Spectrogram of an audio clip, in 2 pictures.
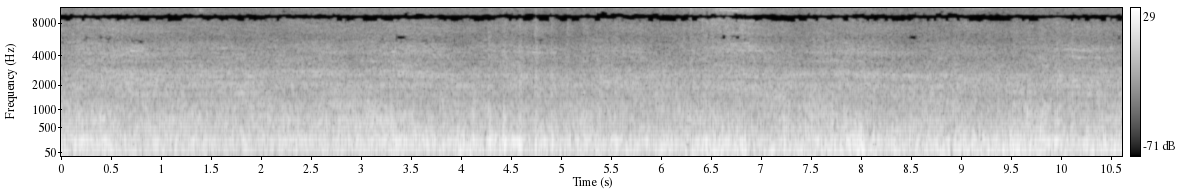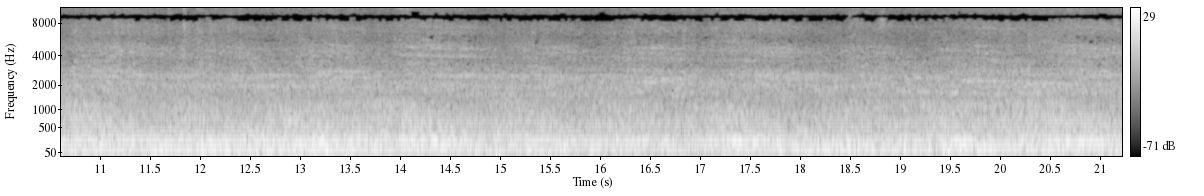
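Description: Double-stack intermodal well cars rolling past: a steady, loud rumble and rattle of steel wheels on rail, with a low hum that comes and goes.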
